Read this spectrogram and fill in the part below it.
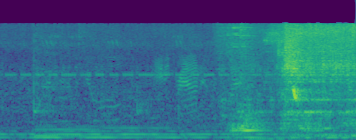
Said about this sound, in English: She flushes the toilet and turns the sink faucet on, then opens the window wider.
